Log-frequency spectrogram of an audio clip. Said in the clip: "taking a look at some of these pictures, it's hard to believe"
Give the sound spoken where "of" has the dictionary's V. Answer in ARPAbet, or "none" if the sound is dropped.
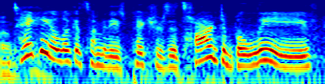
V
